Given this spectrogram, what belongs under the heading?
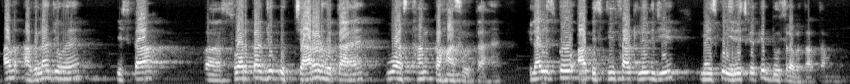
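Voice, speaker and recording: A male teacher with a high voice leads an exam-prep grammar lesson. He keeps firing questions at the class, answers them himself, and calls his viewers friends and kids. His voice rings around a roomy space with a long, trailing reverb. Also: moderate pace, a little mellow, soft background music. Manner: demonstrates sounds by saying them over and over. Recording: echoey room with a long reverb.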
